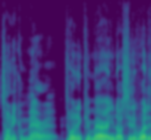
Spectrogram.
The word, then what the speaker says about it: Kamera: but it's pronounced Tony Camara. Tony Kamera. See what the thing is everybody always say Tony Camera, Tony Camera.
